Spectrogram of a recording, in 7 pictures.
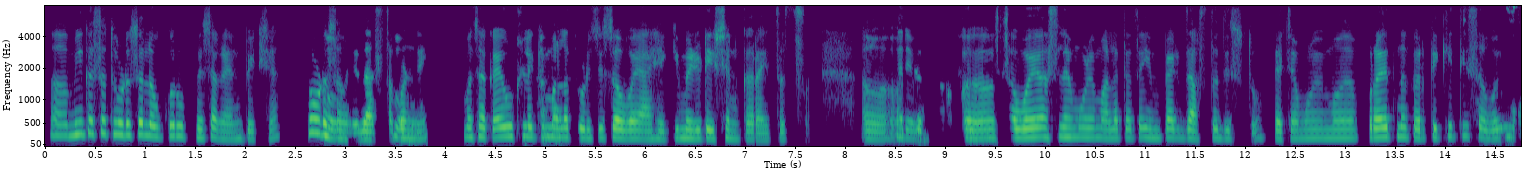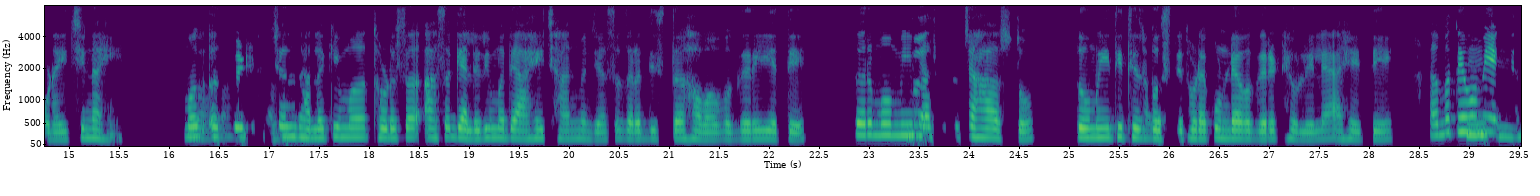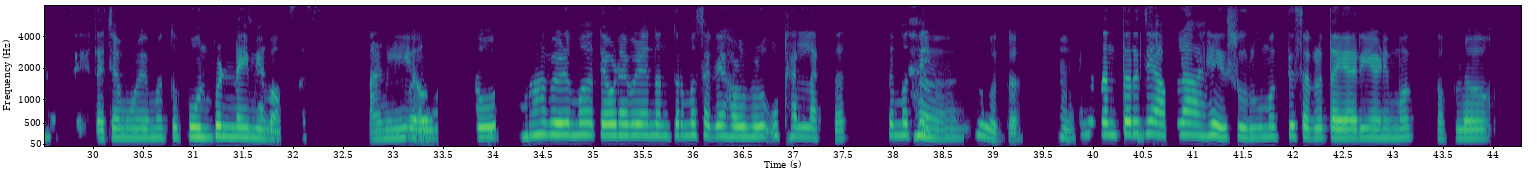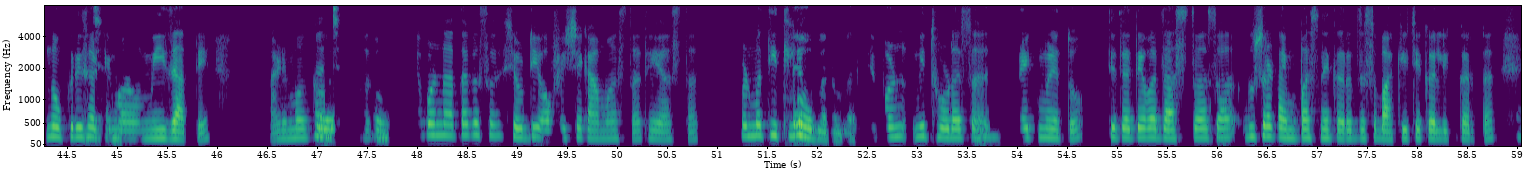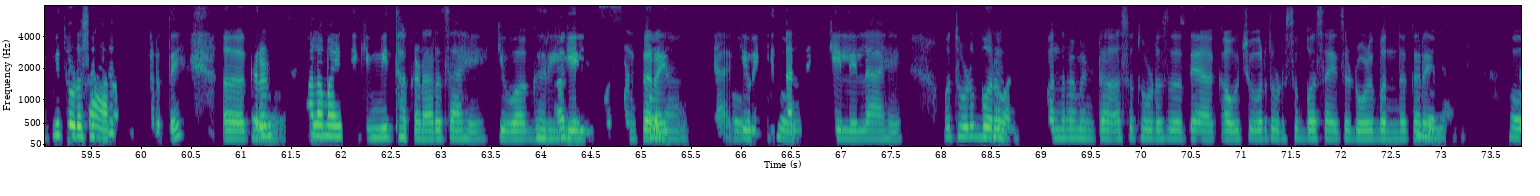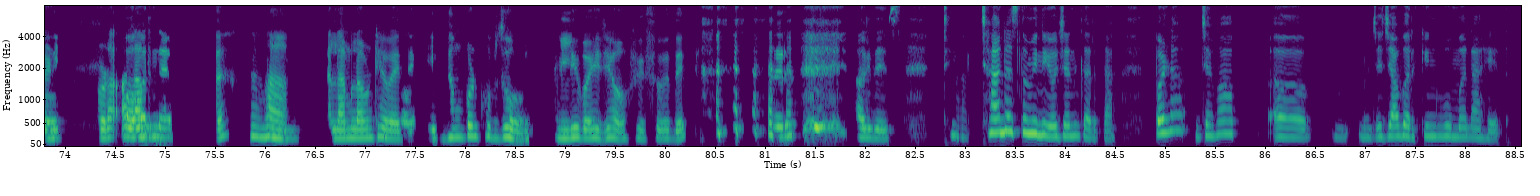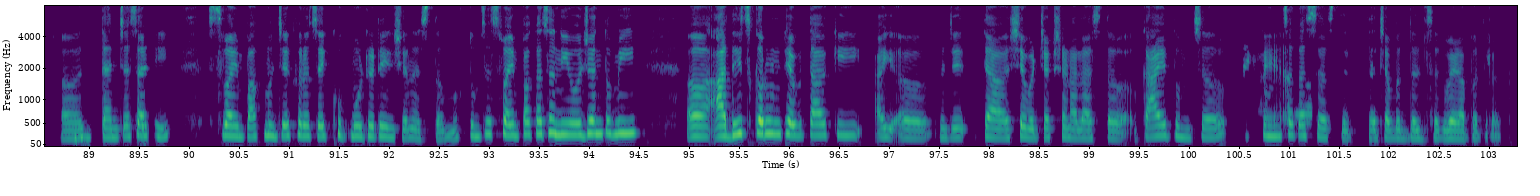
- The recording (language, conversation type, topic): Marathi, podcast, कुटुंबासोबत आरोग्यवर्धक दिनचर्या कशी तयार कराल?
- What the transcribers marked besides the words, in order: other noise; in English: "इम्पॅक्ट"; tapping; other background noise; chuckle; in English: "काउचवर"; laugh; unintelligible speech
